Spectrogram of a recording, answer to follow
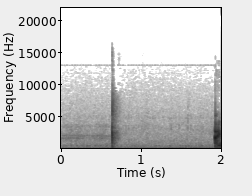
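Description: A single sharp click, snap-like, about two-thirds of a second in, over faint room tone; a woman's voice begins right at the end.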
